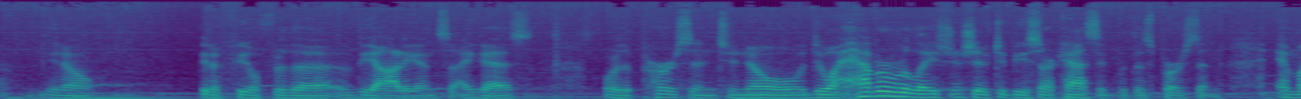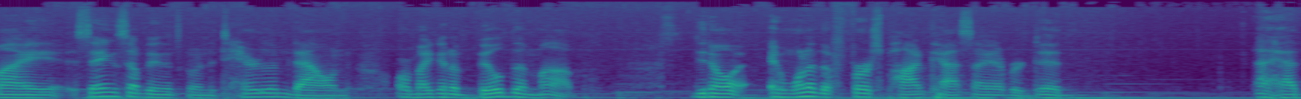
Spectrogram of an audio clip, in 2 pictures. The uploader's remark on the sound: Something went wrong with the audio, has a quiet crackle sorry.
